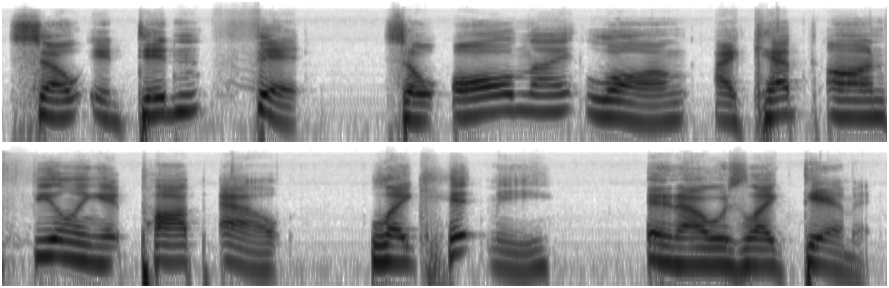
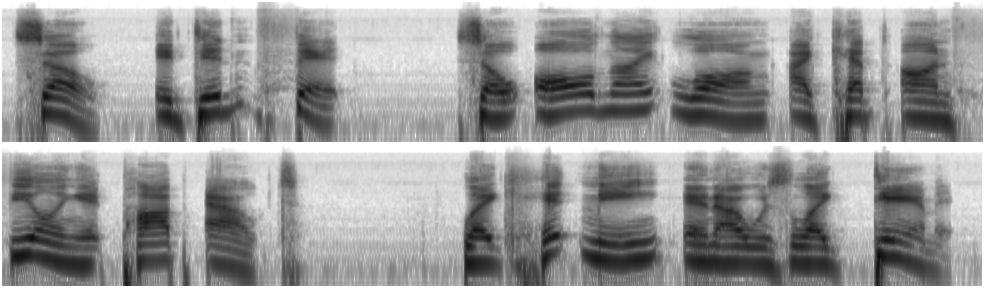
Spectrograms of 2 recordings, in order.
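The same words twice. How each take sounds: First: Slow, careful reread; slow read again. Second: Slow, deliberate quote reading. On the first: Host rereads the quote slowly to the caller. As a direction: spell it out slowly one more time. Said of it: "I'll read it again". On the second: Host reads the quote slowly to the caller. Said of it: "here is your quote". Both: Shown as a demonstration.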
